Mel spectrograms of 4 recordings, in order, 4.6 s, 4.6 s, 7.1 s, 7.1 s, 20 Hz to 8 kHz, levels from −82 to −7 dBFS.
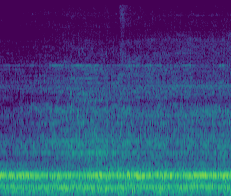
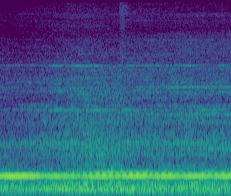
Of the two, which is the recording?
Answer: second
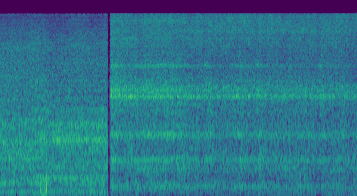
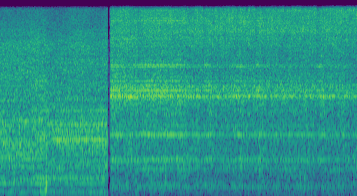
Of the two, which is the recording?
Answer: second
